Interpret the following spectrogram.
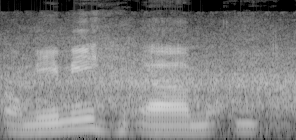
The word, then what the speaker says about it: Omemee: So what I'm going to do is I'm going to go to Omemee. I believe that's how you pronounce it. Yep, Omemee.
